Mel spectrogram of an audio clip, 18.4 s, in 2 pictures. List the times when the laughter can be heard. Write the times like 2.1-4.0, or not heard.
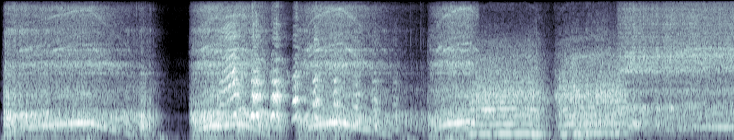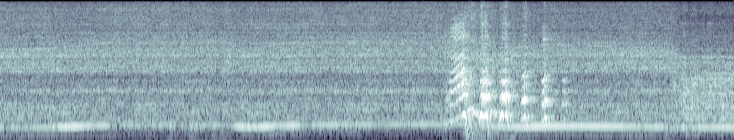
2.7-5.0, 14.8-16.2.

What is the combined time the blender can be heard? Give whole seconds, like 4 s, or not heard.
18 s.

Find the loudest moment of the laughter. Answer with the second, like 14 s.
15 s.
